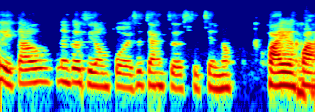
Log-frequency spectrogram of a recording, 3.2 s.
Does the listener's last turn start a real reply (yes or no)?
yes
